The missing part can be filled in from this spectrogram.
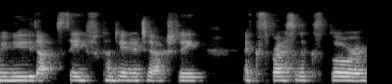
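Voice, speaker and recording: A woman speaks in a Cork accent. Her pitch sits in the medium range. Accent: Cork Irish. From Ireland, Cork. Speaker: photographer and women's circle facilitator. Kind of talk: casual interview.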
